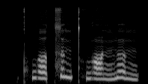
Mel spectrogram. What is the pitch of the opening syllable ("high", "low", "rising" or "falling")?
low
